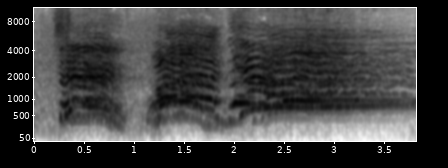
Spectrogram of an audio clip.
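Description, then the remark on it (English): A pub crowd, out on the first day lockdown restrictions eased, cheers together in three loud, rising shouts, the last one held and slowly fading out, while it pours with rain. “And even though the weather was terrible and it was absolutely pouring, for a lot of people, it meant going straight to the pub. Cheers!”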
